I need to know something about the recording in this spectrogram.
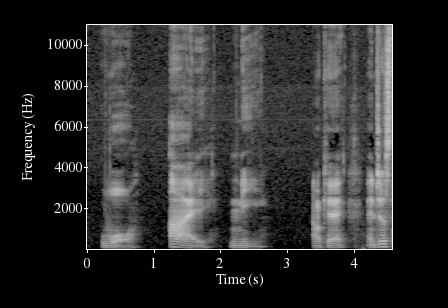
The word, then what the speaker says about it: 我愛你: so it's really simple it's three syllables wool I nee okay and just like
